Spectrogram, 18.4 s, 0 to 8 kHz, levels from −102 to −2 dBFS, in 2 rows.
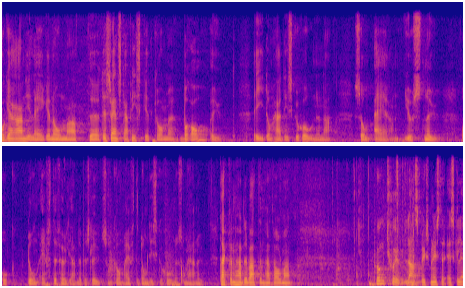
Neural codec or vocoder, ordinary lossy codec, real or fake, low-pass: none; none; real; 7.2 kHz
